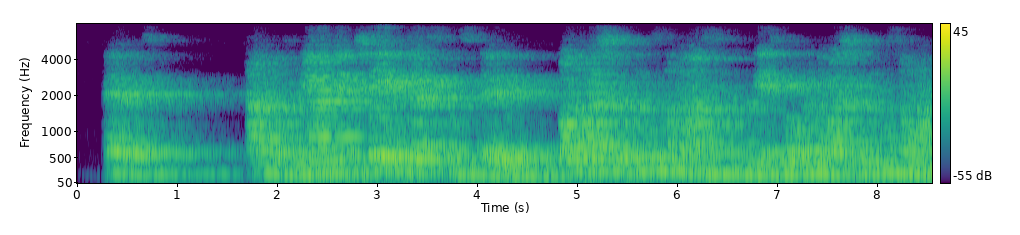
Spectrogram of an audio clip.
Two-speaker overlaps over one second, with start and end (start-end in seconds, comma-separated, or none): none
